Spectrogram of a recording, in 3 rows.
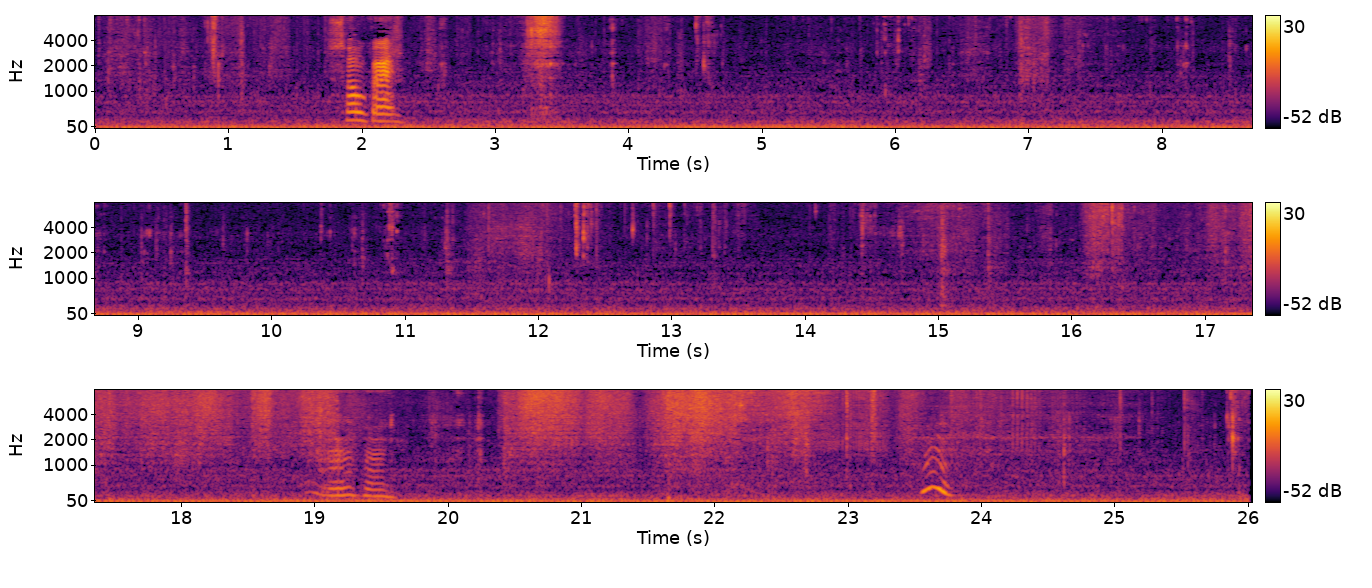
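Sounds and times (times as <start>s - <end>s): chewing and biting food: 0.0s - 1.6s, 2.5s - 14.9s, 24.4s - 26.0s
steady low hum: 0.0s - 26.0s.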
